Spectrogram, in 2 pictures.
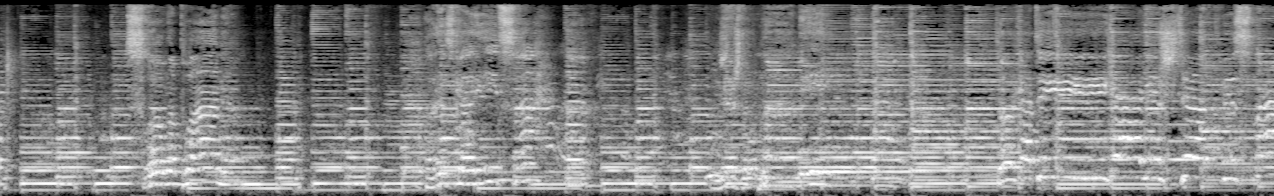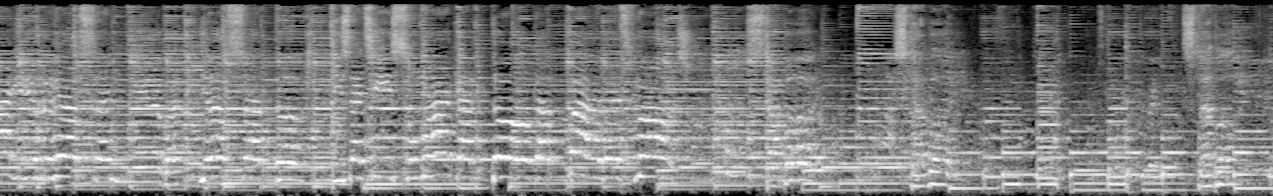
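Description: Live acoustic music: strummed acoustic guitar chords with a moving melody line over them, an instrumental stretch of the song without singing.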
